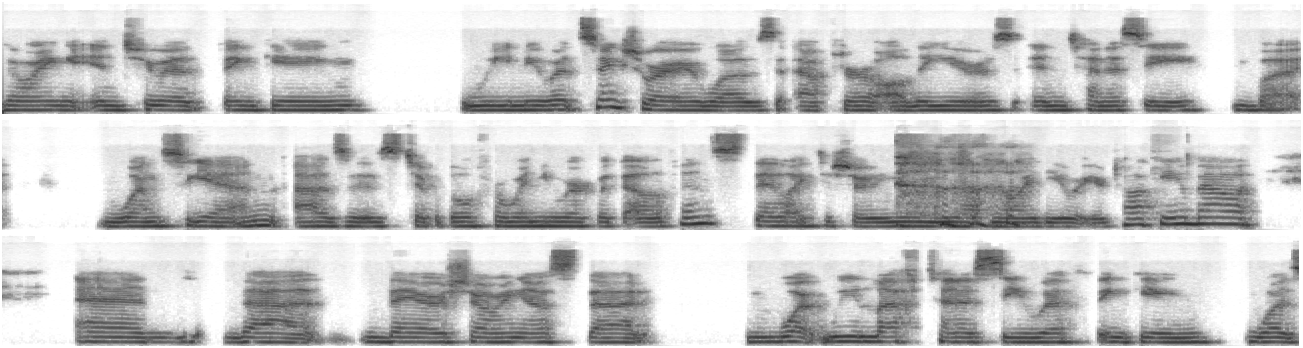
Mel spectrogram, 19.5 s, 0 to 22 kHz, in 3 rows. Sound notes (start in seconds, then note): 10.9 laughing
